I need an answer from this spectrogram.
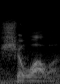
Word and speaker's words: Chihuahua: This particular tribe comes out of Chihuahua, or how they say it in Mexico, Chihuahua.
